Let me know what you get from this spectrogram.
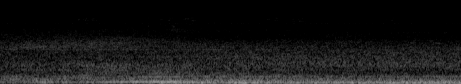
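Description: Amtrak passenger train running past with a low rumble that builds over the first second or so and then holds steady.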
